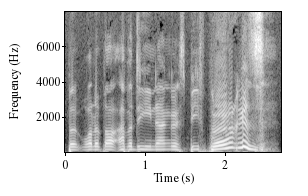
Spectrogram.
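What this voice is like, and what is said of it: Put-on Scottish accent. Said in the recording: “Your Scottish accent is just tremendous ... your accent is remarkable”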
